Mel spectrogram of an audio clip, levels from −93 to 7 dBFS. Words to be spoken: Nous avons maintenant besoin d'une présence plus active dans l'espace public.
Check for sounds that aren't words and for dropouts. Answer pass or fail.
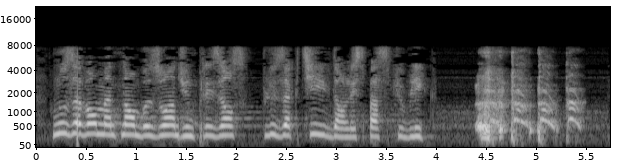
fail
